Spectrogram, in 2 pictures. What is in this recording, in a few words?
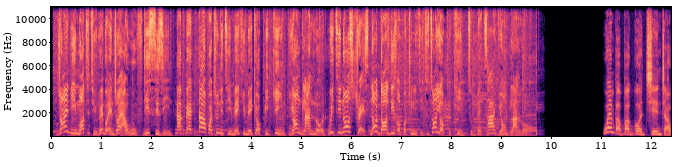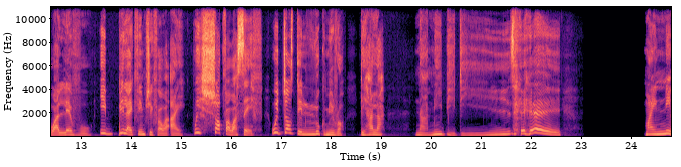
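Pidgin, voice over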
